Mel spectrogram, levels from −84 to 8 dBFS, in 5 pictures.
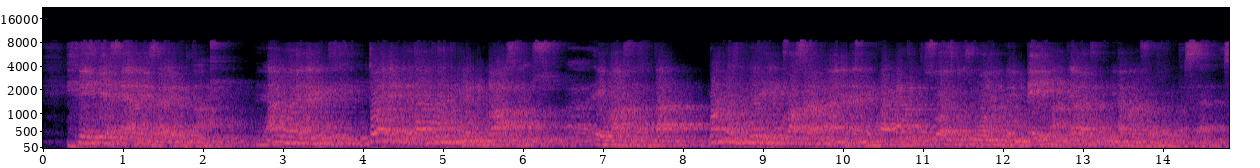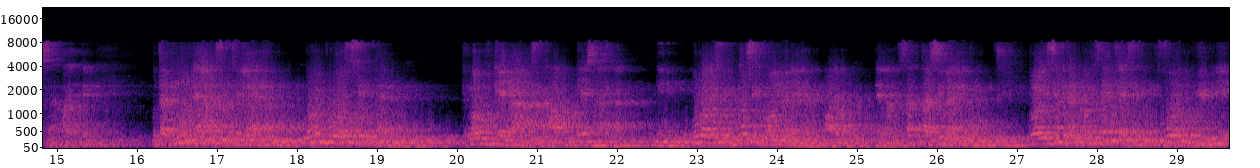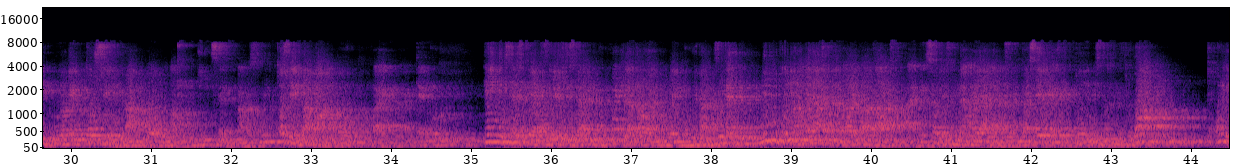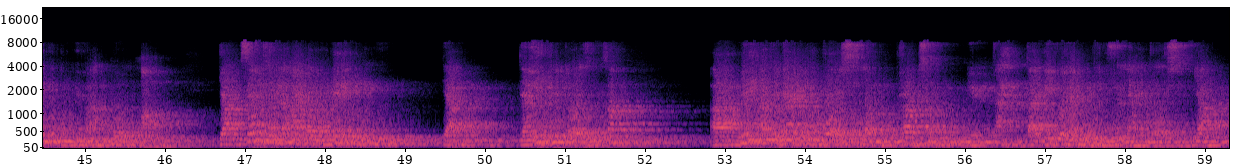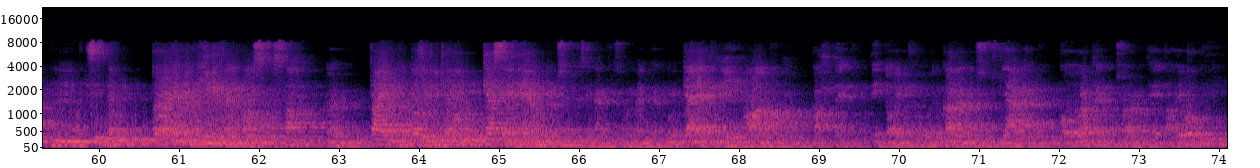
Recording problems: distortion; heavy; 6 dB below the speech
room echo; strong; dies away in 2.1 s
off-mic speech; far
garbled, watery; slightly; nothing above 8 kHz

